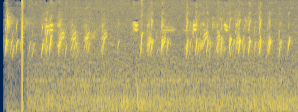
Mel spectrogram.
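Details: Wild European goldfinch in a strong 'batbata' song, recorded in the wild and used to stir other goldfinches into singing; fast, continuous high twittering of short chirps and buzzy notes, with a sharp click near the start.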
